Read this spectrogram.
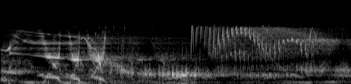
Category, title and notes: Soundscapes > Synthetic / Artificial
LFO Birdsong 54
LFO, Birdsong, massive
